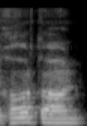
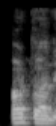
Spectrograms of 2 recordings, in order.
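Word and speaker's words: Hawthorne: the word itself but It is the Hawthorn effect. Hawthon effect. Hawthon is spelled H A W T H O R N E. Auton effect.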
